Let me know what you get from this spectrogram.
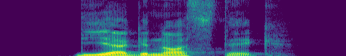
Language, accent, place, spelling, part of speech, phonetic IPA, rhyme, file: German, Germany, Berlin, Diagnostik, noun, [ˌdiaˈɡnɔstɪk], -ɔstɪk, De-Diagnostik.ogg
- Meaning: diagnostics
